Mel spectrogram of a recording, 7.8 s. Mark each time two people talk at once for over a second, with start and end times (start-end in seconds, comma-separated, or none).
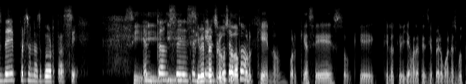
2.4-4.2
